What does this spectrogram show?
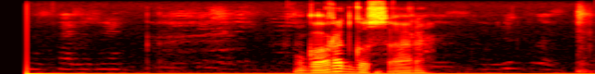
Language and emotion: Russian, neutral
